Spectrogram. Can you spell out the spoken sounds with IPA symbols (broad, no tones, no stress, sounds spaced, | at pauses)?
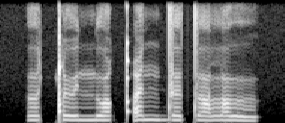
ə ǃ ø n o qʼ i n d ə t ʌ lˠ ɯ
